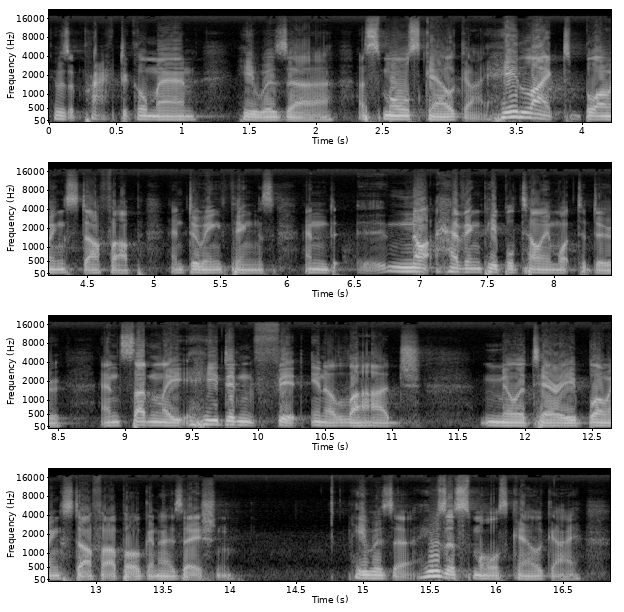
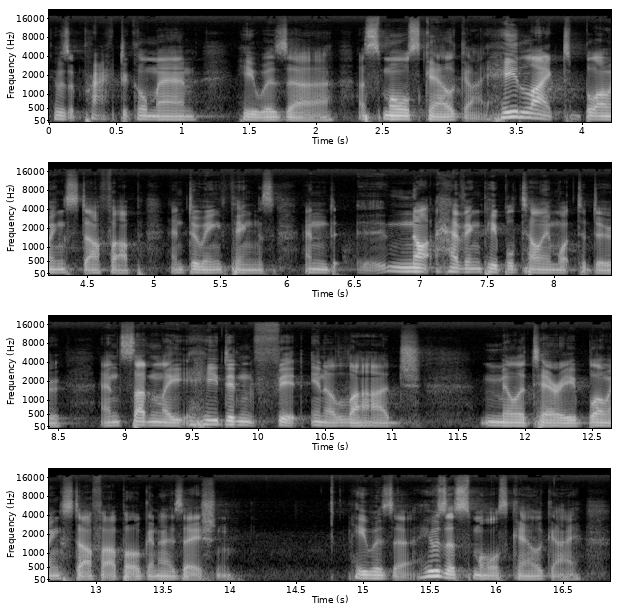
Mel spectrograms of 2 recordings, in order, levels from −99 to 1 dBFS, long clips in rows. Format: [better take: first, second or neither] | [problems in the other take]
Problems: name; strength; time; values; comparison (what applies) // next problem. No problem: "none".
second | distortion; slight; 3% of the sound clipped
